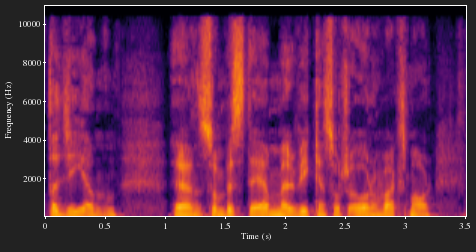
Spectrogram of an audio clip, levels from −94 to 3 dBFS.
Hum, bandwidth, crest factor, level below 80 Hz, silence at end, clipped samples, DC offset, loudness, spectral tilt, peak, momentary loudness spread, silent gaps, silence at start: none; 11 kHz; 18 dB; -50 dBFS; 0.2 s; under 0.1%; under 0.1%; -20 LUFS; -4 dB/octave; -2 dBFS; 13 LU; none; 0 s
